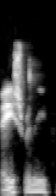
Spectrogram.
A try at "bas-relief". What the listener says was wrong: think the S is silent. I think it's French.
